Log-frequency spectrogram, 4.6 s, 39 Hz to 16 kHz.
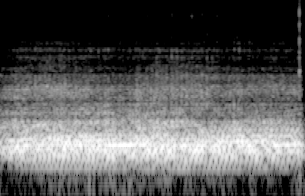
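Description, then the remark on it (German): A group of motorcycle engines rumbles and idles together in a thick, steady low drone, fairly loud for the whole stretch, with no voices, as bikers mount and start their machines and a convoy begins to move off past the Michel toward the A1 amid exhaust smoke. “sitzen Bikerinnen und Biker auf und lassen ihre Maschinen an. Die ersten setzen sich bereits in Bewegung.”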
